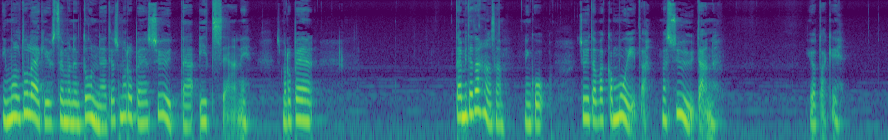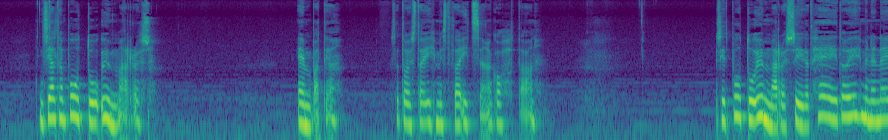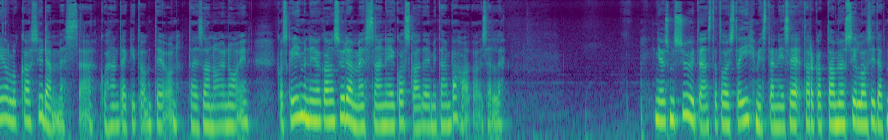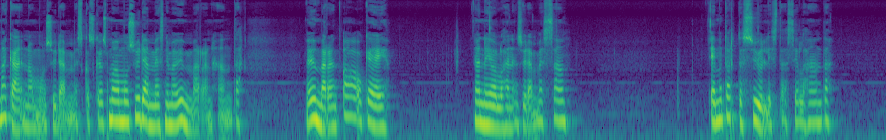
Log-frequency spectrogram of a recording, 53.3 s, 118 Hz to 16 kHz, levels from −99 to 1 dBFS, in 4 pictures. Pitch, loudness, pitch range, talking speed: 220 Hz, -22 LUFS, 200-245 Hz, 125 wpm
